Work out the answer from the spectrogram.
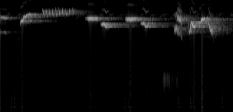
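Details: Oriental white-eye song used as a lure to provoke other white-eyes into singing. Thin sustained whistles, a fast trill, and level piping notes, ending in a jumbled high twitter.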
